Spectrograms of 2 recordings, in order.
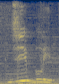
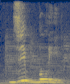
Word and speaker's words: Ghibli: do estúdio em japonês, deles adotarem o Ji e não Gi, foi devido à influência americana, já que os falantes de língua inglesa têm dificuldade de falar a sílaba Gi, então eles acabam puxando pro Ji.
